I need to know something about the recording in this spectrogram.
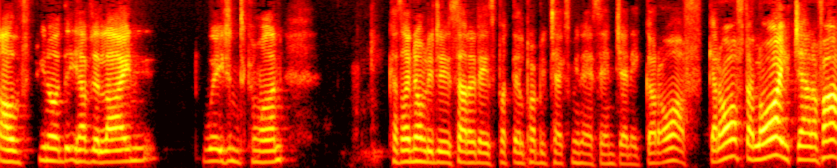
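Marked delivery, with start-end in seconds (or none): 6.1-8.4 really bad fake Australian accent, raised voice. Acting out a text she expects to get, in a bad australian accent. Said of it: "that was a really bad Australian accent".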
